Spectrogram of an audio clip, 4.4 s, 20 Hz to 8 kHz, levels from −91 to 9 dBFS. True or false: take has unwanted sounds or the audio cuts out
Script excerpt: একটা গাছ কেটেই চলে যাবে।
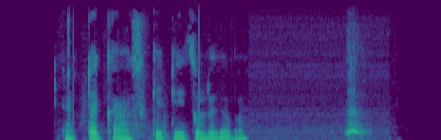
true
